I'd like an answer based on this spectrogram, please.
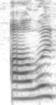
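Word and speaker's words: hour: ही यूज़ करते हैं, जैसे आवर के आगे भले ही उसकी स्पेलिंग एच से शुरू हो रही है बट उसका जो प्रोनंसिएशन है उसमें ओ पहले आता है, इसीलिए ओ वॉवल है,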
